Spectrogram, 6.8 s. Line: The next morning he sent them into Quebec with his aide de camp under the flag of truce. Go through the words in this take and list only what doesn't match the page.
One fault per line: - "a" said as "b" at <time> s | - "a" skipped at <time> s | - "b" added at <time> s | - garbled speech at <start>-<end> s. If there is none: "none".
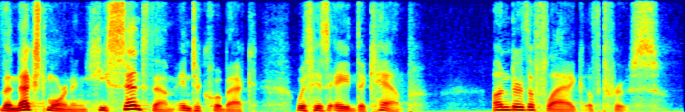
none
